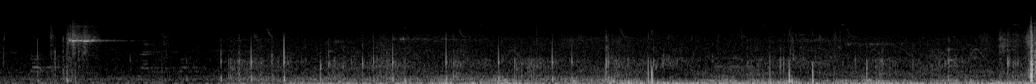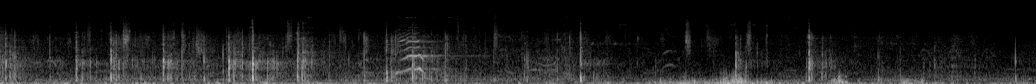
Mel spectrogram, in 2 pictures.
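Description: Tennis ball struck by racquets and bouncing on a hard court during a rally: a string of sharp pops, most of them in the second half.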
